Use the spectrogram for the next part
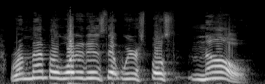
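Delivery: excited. Real, not acted. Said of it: "answering with emphasis".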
